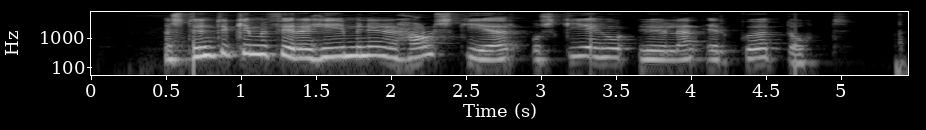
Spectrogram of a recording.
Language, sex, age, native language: Icelandic, female, 40-49, Icelandic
